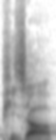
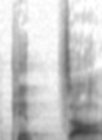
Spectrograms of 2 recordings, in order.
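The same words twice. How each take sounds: First: The middle consonant is a plain, soft j. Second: The middle consonant is a tense, hard jj. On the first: The speaker calls it wrong. "우리 학생들이 자꾸 피자, 피자 이러면 제가 혼내고 발음을 고쳐줍니다" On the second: The speaker calls it right. "짜 비슷하게 피자 이렇게 해야 정확한 발음이에요"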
